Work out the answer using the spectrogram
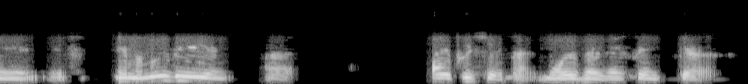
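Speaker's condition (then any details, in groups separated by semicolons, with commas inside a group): Cerebral palsy; speech affected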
